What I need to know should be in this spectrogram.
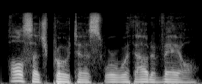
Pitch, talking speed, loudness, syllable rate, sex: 110 Hz, 180 wpm, -18 LUFS, 5.4 syllables/s, male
